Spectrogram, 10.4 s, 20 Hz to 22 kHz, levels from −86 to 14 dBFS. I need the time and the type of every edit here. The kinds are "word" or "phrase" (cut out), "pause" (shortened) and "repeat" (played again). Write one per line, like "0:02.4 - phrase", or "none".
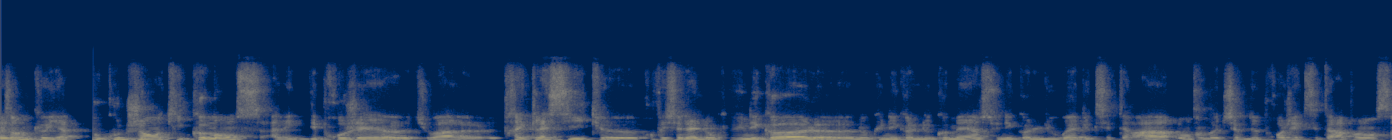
0:08.9 - phrase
